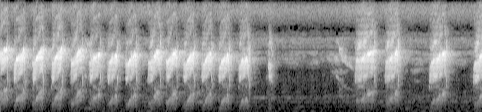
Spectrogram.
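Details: Flamboyan in full gacor voice with a long ngerol roll: a run of rapid, piercing high chirps, a brief pause, then more spaced notes resuming near the end.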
